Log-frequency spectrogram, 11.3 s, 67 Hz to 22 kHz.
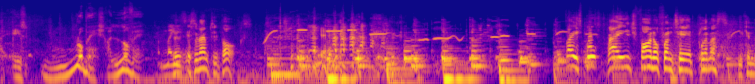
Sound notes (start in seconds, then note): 4.0 all laughing; 5.5 upbeat whistling music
